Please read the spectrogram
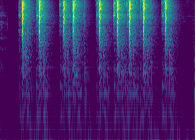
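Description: Remington manual desktop typewriter being typed on: a fast run of sharp keystrokes, the typebars striking the platen several times a second.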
